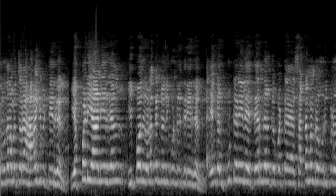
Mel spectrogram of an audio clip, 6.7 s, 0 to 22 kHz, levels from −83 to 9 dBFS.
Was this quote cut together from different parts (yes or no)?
yes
